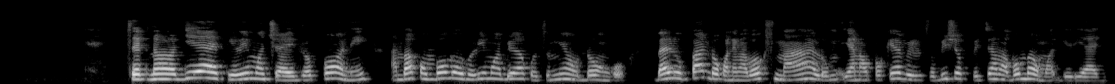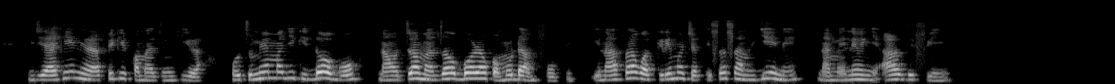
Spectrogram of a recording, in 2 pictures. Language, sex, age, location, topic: Swahili, female, 25-35, Dar es Salaam, agriculture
